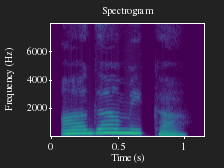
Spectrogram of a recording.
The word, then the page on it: ಆಗಾಮಿಕ: Kannada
